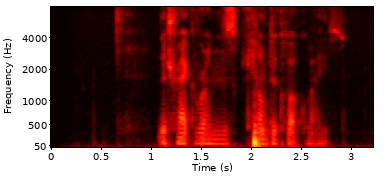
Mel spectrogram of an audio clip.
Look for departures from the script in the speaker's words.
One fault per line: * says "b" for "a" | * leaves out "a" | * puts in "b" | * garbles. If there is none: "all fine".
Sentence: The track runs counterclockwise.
all fine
